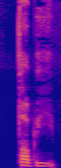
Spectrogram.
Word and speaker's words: الطبيب: Note that when I say هذا الطبيب, doubling the ta, that means that there is an alif lam at the beginning of this word. So it's written as alif lam ta shadda, and it's pronounced هذا الطبيب.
